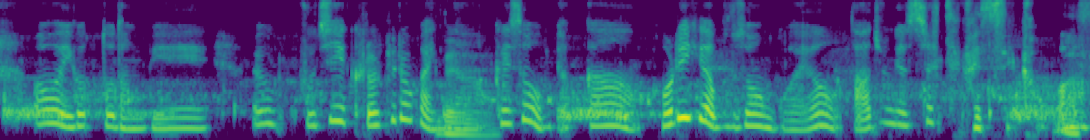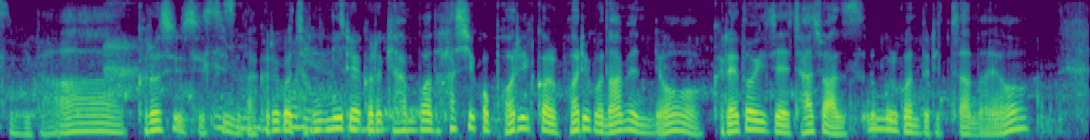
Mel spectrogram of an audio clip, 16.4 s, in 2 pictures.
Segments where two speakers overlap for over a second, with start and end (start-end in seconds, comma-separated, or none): 9.7-11.1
